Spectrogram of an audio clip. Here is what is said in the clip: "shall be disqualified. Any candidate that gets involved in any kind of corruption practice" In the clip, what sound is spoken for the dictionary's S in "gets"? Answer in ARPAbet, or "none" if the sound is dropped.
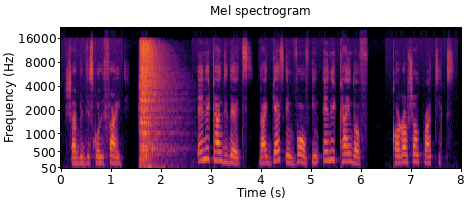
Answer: S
